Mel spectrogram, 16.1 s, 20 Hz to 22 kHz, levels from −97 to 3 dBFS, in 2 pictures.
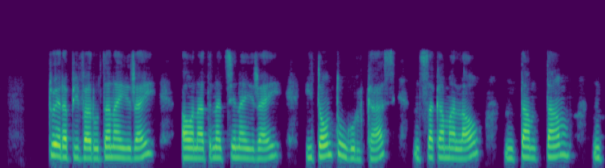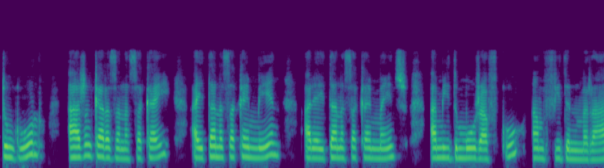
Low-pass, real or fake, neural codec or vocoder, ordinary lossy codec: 7.2 kHz; real; none; Opus, 64 kbps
